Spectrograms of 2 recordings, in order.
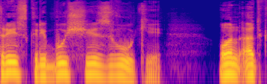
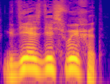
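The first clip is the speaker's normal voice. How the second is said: high, drawn-out desperate call; crying out; 8 semitones higher, 3 dB louder than usual. A narrator's reading. Perets asks the shop for the exit, crying out. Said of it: "крикнул Перец".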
